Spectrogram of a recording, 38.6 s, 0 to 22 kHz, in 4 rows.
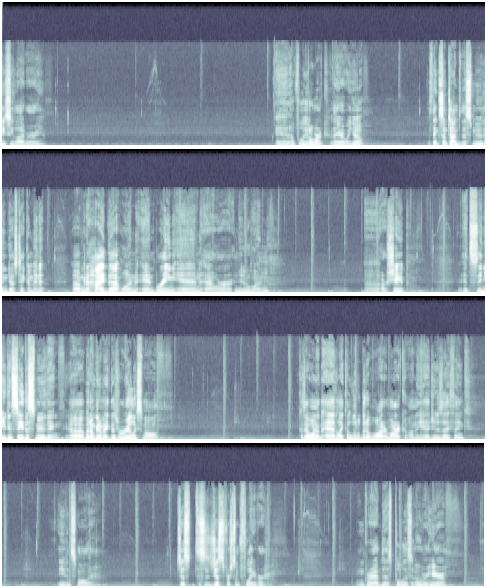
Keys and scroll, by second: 22.0 ctrl+t, 34.7 Return.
